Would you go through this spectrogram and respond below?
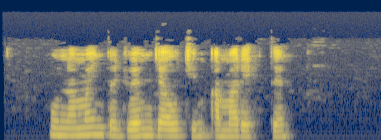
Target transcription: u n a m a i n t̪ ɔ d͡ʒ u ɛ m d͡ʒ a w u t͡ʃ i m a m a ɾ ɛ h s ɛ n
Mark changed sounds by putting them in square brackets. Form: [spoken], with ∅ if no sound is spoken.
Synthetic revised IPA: u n a m a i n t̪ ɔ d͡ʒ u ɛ m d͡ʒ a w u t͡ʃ i m a m a ɾ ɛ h [t] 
